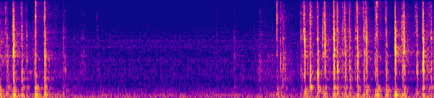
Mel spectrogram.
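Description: Fingertips type on a backlit compact mechanical keyboard with round typewriter-style plastic keycaps set on a silver metal frame. A few sharp, bright clicks open the clip, followed by a quiet pause of about two seconds. Then a quick, uneven burst of crisp keystrokes runs to the end.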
